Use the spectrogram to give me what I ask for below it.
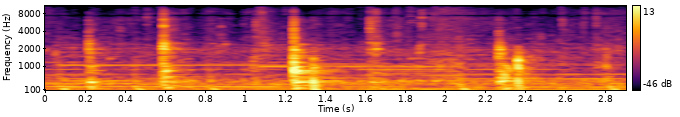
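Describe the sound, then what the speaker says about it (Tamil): Eggplant cooking in oil with masala and tamarind water, a soft background sizzle broken by a few sharp stirring scrapes at irregular intervals, fairly quiet and close. "கத்திரிக்காய் நல்லா அழகாக எண்ணெயில் வதங்கி வருது போதும்"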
